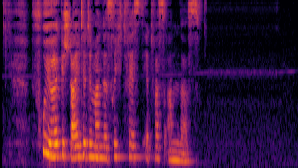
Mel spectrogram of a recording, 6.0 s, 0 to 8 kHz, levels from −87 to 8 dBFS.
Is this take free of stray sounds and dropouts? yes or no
yes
